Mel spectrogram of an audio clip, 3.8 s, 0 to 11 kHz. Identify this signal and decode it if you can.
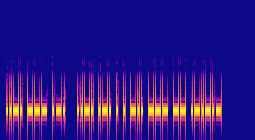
Morse code, heard as a keyed tone, about 44 wpm, 700 Hz. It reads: FOR FREEDOM.
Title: Sentences from Top 1100 Words 45wpm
